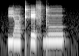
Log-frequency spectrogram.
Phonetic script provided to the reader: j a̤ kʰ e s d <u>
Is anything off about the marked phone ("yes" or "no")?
no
